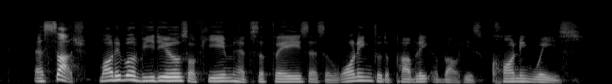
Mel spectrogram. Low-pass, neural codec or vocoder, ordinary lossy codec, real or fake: none; codec, 16 kHz, 4 kbps, FunCodec, trained on Chinese and English, 50 frames a second; none; fake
